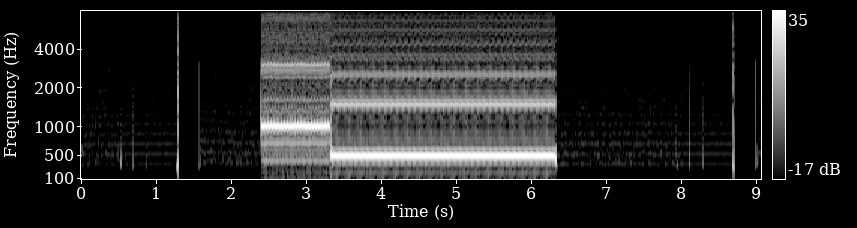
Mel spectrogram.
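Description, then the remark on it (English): A loud, steady two-part dispatch alert tone plays for about four seconds, one pitch shifting into another, set between bursts of radio static and brief squelch clicks with no talking, sent to an air medical unit ahead of a weather-check request for a transport from Sayre, Pennsylvania. “Echo 3 Air, stand by for tone.”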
